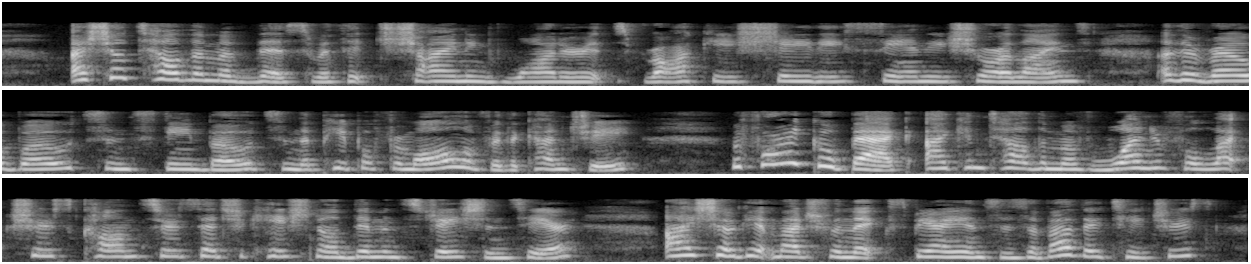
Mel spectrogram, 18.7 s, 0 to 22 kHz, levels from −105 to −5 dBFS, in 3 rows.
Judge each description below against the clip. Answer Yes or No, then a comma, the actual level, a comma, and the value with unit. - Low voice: No, very high, 250 Hz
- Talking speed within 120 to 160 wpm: No, average, 175 wpm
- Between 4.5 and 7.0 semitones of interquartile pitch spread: No, average, 3.8 semitones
